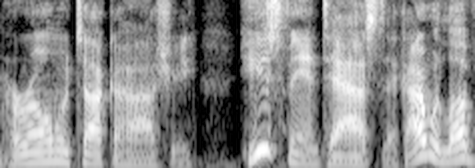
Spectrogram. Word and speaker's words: Hiromu Takahashi: or toriano and dan hausen for example uh hiromu takahashi that's how you pronounce his name hiromu takahashi he's fantastic i would love for him to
